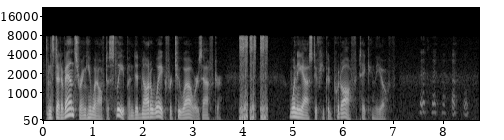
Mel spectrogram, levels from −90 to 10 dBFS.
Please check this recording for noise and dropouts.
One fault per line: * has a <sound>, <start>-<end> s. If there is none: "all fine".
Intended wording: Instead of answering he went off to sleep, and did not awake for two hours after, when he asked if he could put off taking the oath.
* has a laugh, 3.9-4.5 s
* has a laugh, 7.5-8.6 s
